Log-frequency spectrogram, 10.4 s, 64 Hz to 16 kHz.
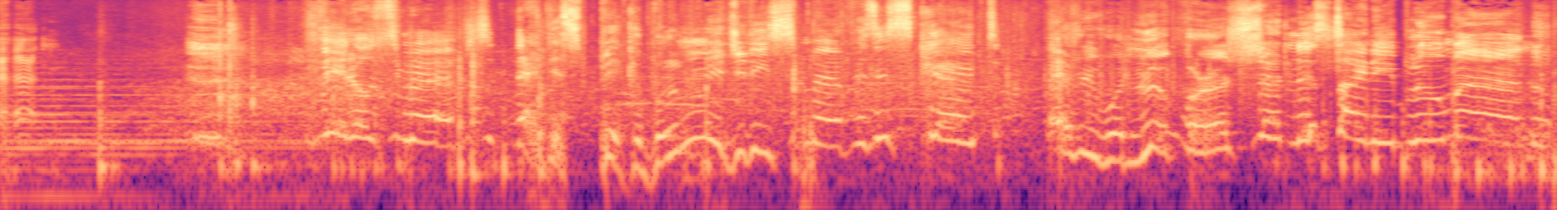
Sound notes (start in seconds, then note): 1.1 laughs evilly; 1.2 gasps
